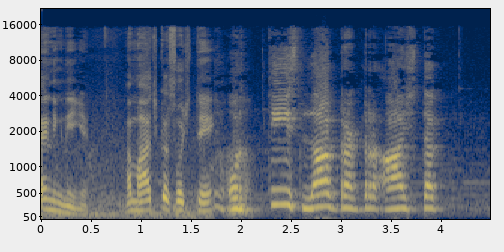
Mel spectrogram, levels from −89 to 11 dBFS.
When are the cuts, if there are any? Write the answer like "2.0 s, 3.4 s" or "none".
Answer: 1.8 s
